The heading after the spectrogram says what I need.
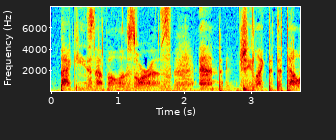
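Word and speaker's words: Pachycephalosaurus: it was very funny how many syllables are there in pachy sealosaurus pachy sealosaurus it's a dinosaur it's a dinosaur py sephos aurus yes there are seven seven seven seven syllables in paky sealosaurus and she liked to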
